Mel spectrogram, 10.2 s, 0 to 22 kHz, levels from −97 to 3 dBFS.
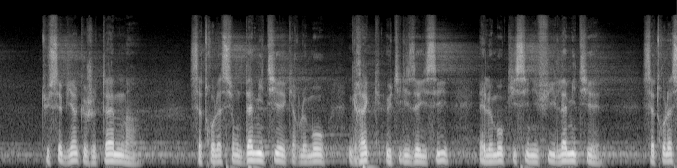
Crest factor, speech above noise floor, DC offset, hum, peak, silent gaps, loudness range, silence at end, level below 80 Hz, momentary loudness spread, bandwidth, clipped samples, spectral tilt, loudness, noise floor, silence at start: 18 dB; 27 dB; under 0.1%; none; -2 dBFS; none; 3 LU; 0 s; -52 dBFS; 14 LU; 15 kHz; under 0.1%; -5 dB/octave; -18 LUFS; -45 dBFS; 0.65 s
